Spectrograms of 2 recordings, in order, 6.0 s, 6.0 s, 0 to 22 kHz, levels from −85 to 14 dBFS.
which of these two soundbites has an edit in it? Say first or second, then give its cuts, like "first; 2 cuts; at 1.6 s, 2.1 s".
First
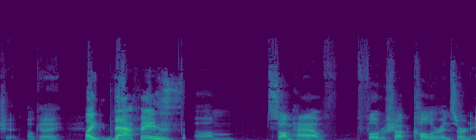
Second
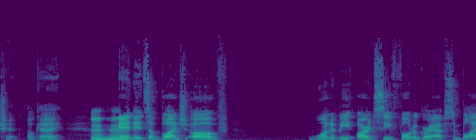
first; 2 cuts; at 1.0 s, 2.3 s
